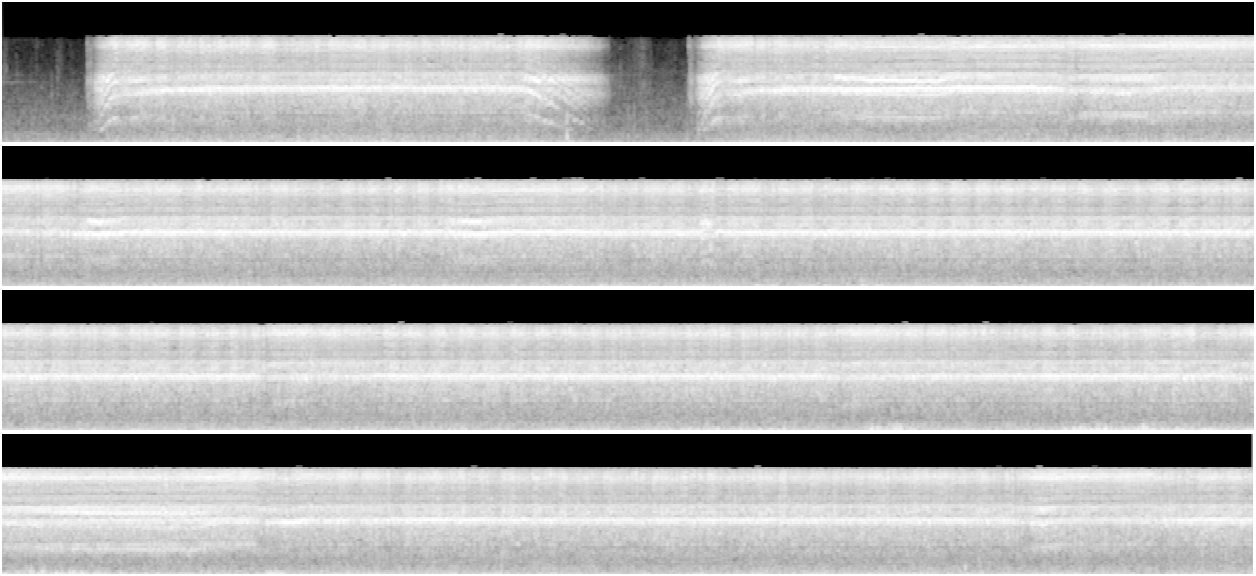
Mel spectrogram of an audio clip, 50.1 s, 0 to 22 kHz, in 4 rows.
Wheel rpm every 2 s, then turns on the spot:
70, 230, 190, 90, 220, 220, 230, 230, 230, 230, 230, 230, 230, 230, 230, 230, 230, 230, 230, 210, 230, 230, 230, 230, 230.
none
